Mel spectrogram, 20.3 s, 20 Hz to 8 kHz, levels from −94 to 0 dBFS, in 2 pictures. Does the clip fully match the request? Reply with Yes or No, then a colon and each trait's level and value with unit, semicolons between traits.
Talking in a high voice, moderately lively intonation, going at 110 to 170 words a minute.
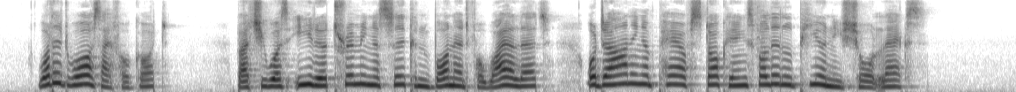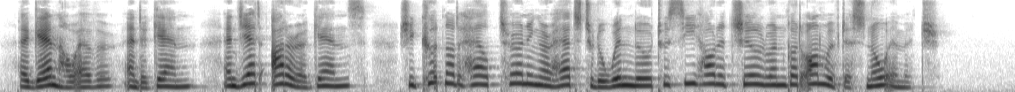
Yes: high, 245 Hz; average, 4.4 semitones; average, 160 wpm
